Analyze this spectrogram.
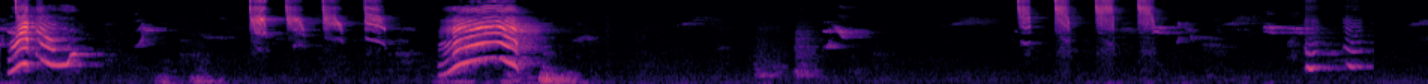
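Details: Talking pet parrot giving loud arched, harmonic calls that swoop up and down, separated by short clicks and scratchy chirps, with quieter bursts of high chatter near the end.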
